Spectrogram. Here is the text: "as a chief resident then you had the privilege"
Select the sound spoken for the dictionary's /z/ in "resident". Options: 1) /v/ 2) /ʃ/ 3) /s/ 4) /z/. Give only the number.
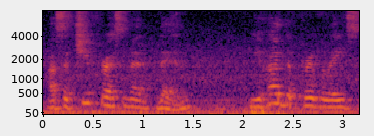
3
